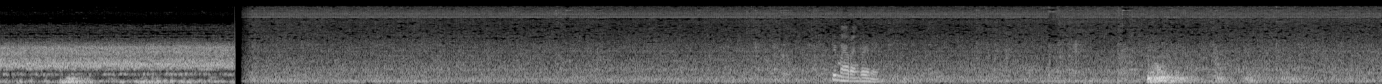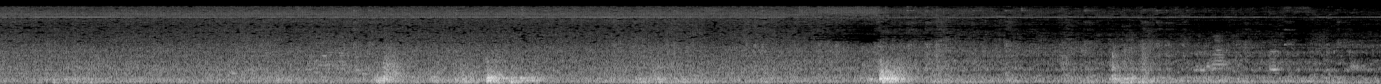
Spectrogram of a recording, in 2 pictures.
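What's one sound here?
A slat chain conveyor runs with a steady mechanical rattle.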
